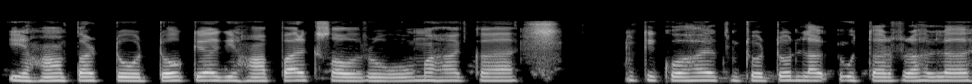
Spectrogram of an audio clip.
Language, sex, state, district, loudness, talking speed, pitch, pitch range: Hindi, male, Bihar, Lakhisarai, -17 LUFS, 100 wpm, 175 Hz, 175-180 Hz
